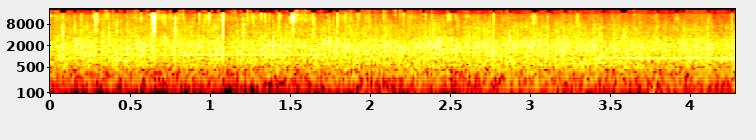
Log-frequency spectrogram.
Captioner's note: applause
